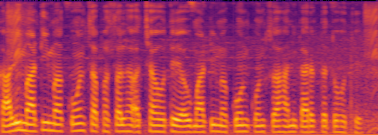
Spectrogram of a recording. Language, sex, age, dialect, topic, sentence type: Chhattisgarhi, male, 18-24, Northern/Bhandar, agriculture, question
